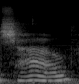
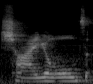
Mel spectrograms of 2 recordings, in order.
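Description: First: The word is said with one syllable. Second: The word is said with two syllables. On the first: "I don't say child" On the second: "I say it as 2 syllables"

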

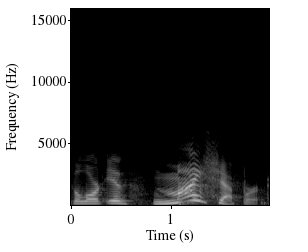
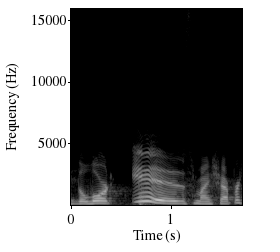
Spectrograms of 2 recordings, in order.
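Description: First: The word my is stressed. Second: The word my is not stressed. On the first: The Lord is a shepherd personally to the speaker. "We put the emphasis on my" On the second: The Lord is certainly a shepherd. "he also doesn't just say"

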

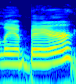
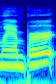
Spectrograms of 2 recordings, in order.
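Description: First: It ends with a French 'bear' sound. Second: It ends with an English 'bert' sound. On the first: The speaker calls it wrong. "not Lambert. ... None of like, that French stuff here" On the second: The speaker calls it right. "as in Lambert"

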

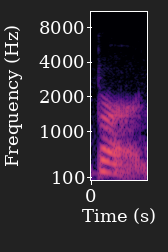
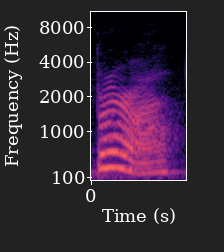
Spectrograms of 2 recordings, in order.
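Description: First: It ends in one syllable, like 'berg'. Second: It ends in two syllables, like 'burra'. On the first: The speaker calls it wrong. "not berg" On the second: The speaker calls it right. "It's pronounced burra"

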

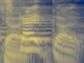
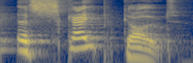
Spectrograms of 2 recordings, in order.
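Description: First: The word starts directly with the 's' sound. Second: The word starts with an extra 'eh' vowel. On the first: The speaker calls it right. "Not scapegoat, which is the terminology" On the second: The speaker calls it wrong. "People say escape goat, like escape"

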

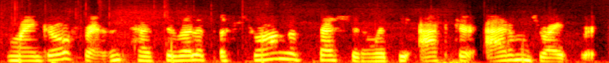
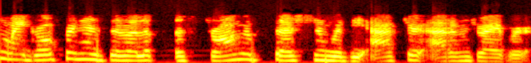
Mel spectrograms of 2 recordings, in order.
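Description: First: It is read in an over-enunciated NPR voice. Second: It is read in a plain, normal voice.

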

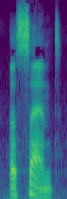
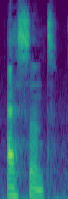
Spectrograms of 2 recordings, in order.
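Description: First: The stress falls on the second syllable. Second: The stress falls on the first syllable. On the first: The speaker calls it right. "the stress is on the second one" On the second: The speaker calls it wrong. "not ascent"

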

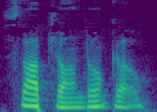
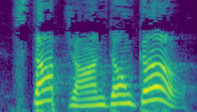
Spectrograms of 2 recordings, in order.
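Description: First: The words are said flatly without urgency. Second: The words are said with urgent, cautious excitement. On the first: The warning may not get through. The speaker calls it wrong. "John's only going to hear 7% of the first one" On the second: The warning comes across as a real caution. The speaker calls it right. "the caution, the excitement in my voice and my tone"

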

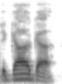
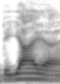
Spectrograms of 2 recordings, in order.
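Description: First: It is said with Omani dialect pronunciation. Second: It is said with Emirati dialect pronunciation.

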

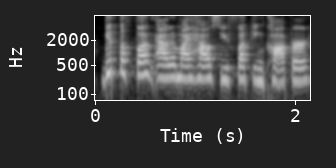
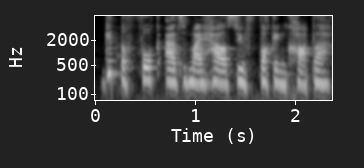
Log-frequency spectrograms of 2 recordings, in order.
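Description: First: It is spoken in the speaker's normal accent. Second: It is spoken in a put-on British accent. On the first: "Which translates to" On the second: "I'm going to try to say this in a British accent"

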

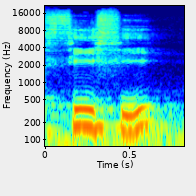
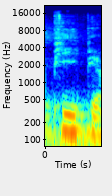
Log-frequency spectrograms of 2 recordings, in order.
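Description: First: Both syllables start with an F sound. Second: Both syllables start with a P sound. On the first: The speaker calls it wrong. "some people say Fifi" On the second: The speaker calls it right. "some people say Pee-Pee. Apparently, it's Pee-Pee"

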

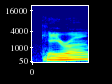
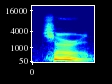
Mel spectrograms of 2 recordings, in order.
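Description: First: The name begins with a hard K sound. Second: The name begins with a soft, non-K sound. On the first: The speaker calls it right. "He insists it's Charon or Charon" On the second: The speaker calls it wrong. "I didn't say it right"

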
